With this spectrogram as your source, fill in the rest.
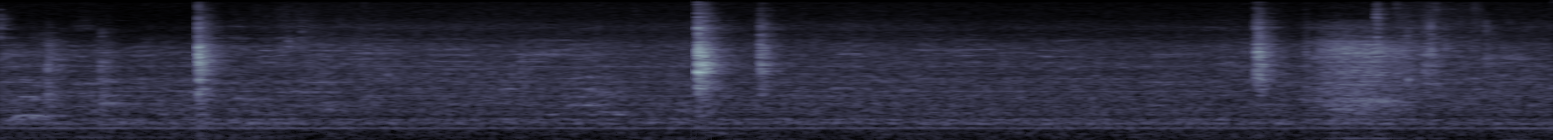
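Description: Bread pakoda slices dipped in gram flour batter deep-fry in hot oil with a steady, close sizzling hiss, broken by a few sharp clicks and splutters.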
